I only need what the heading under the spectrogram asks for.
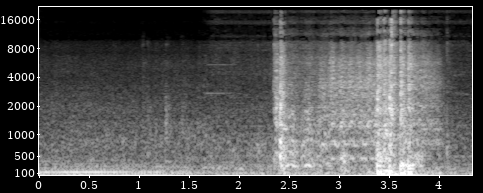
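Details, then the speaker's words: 1949 Chevrolet 3100 with a used 350 small block Chevy and rebuilt Holley 750 Street Avenger carburetor, first start after priming the oil pump to 60 psi and the carburetor: two short ragged bursts that stumble and die without catching. Rough failed start, cause unclear. "Give it a little bit of time. No, does not like that. Did not like that."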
